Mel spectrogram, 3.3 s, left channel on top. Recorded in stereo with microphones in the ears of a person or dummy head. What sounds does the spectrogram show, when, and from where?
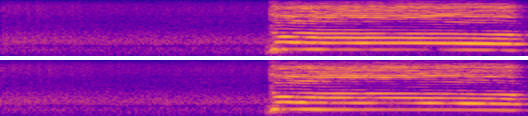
1.6 s a shout: 15° right (ahead or behind), 2.5 m; by 3.2 s 10° left (ahead or behind), 2.5 m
